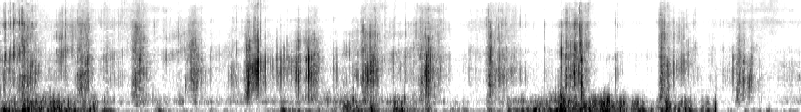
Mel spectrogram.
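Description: Footsteps crunching on a dirt-and-gravel path at a steady walking pace, one step roughly every half to two-thirds of a second.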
